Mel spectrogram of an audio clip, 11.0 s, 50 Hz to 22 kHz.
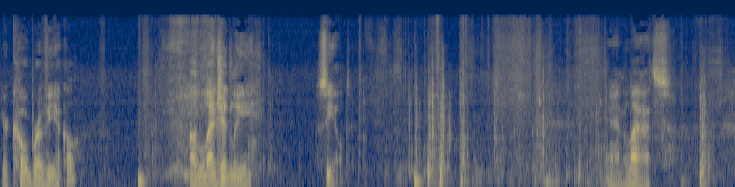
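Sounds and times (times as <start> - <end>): loose parts rattling: 5.4 - 9.1.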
